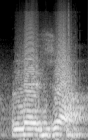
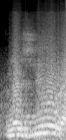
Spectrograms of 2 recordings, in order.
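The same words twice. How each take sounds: First: ప్లెజర్ ending in a soft "-zhuh"; soft zh pronunciation. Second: ప్లెష్యూర్ with a full "-shyoor" ending; local everyday pronunciation. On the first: Teacher models SURE-ending words for class, soft zh pronunciation. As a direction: say ప్లెజర్ with zh, no "yoor". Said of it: "ఈ ఎస్యుఆర్ఈని ఎలా పలుకుతాం అంటే". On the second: Teacher shows class how we commonly say it, local pronunciation. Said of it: "అంటాం మనం". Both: Shown as a demonstration.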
